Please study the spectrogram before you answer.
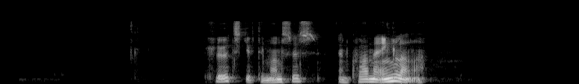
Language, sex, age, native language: Icelandic, male, 30-39, Icelandic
